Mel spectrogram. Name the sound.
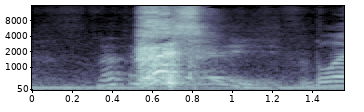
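sneeze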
